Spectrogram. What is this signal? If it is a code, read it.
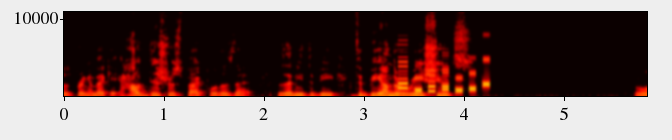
Multi-frequency trunk signalling (R1, as on North American trunks), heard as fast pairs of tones, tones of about 70 ms, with speech in English. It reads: KP 14513 ST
